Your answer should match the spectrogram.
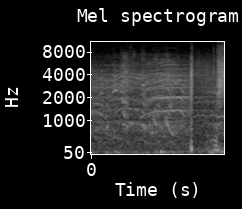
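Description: Volleyball rally on an indoor court: a single sharp smack of the ball being hit about one and a half seconds in, over a steady arena crowd murmur.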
